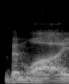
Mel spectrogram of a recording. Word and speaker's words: Benoit: Benoit, yeah.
